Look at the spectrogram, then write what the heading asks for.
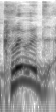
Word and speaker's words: Clwyd: Your pronunciation of Clwyd is spot on, actually.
